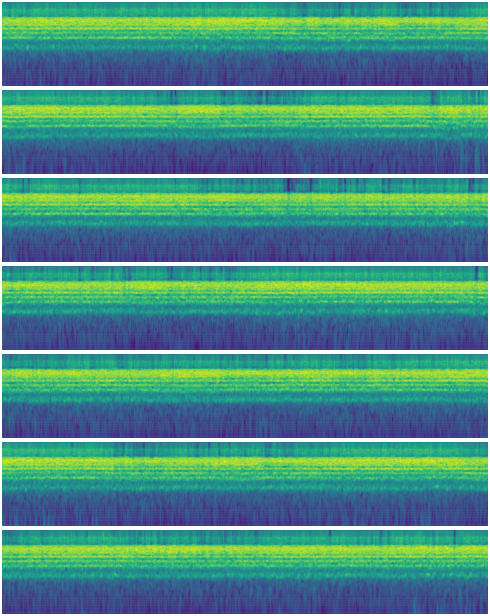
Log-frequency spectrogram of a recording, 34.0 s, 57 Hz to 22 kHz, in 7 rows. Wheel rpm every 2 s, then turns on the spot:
230, 220, 220, 230, 220, 230, 230, 230, 220, 230, 220, 230, 220, 220, 220, 220, 230.
none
